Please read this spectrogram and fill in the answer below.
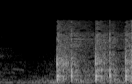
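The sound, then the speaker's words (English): Rapid gunfire recorded on a cell phone during a shooting in Alexandria: after a quiet moment, a string of several loud, sharp bangs erupts in quick, uneven succession. “Captured on cell phone video, the chilling moment that rapid gunfire broke out in Alexandria this morning.”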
